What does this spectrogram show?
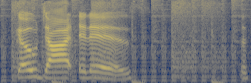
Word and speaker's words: Godot: knows what he means you don't pronounce the T well guess what I'm pronouncing the C godot it is that sounds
